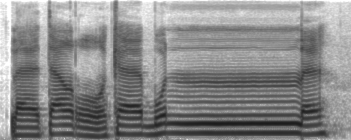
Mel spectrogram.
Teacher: nun tasydid itu punya hukum dengung, dengung atau gunnah. Maka tentu kalau ada dengung-dengung pasti kita harus tahan 2 harokat.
